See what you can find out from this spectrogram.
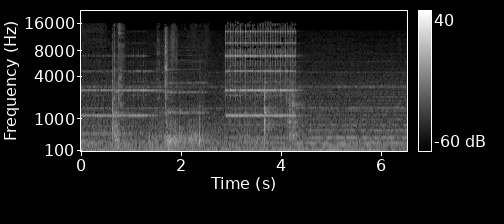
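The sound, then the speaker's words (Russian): A wall telephone aboard a train rings after its call button is pressed, a bright metallic bell trill lasting about a second and a half, preceded by a few short tonal clicks over a steady low rumble. “Нажимает на кнопку вызова. В хвостовом вагоне трубку поднимает лысый мужчина.”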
